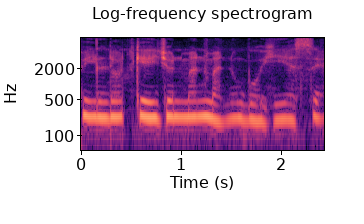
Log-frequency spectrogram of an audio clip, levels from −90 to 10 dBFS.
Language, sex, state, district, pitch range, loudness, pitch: Assamese, female, Assam, Kamrup Metropolitan, 205-235 Hz, -20 LUFS, 225 Hz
